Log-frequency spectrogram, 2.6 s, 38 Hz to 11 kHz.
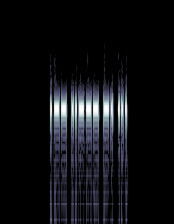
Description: Morse code, heard as a keyed tone, about 45 wpm, 700 Hz. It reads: W2NS
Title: USA Call Signs - 4 Characters - 4x Character Spacing - 45wpm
